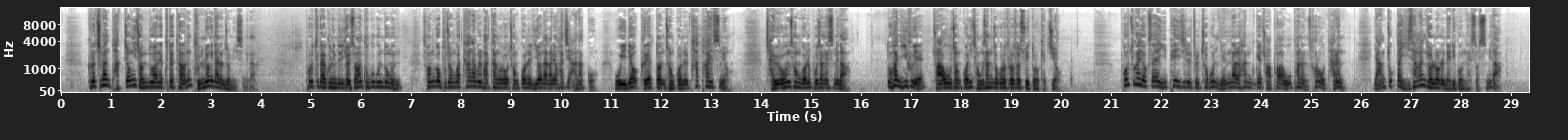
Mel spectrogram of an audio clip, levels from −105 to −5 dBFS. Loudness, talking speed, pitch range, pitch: -18 LUFS, 340 characters per minute, 130-170 Hz, 145 Hz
